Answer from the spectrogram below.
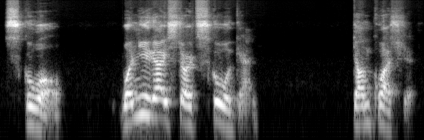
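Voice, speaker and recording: In a husky, expressive voice that sits a little high, a twenty-year-old creator talks to his viewers at a measured pace, answering comments. He rambles and repeats himself casually. The recording quality is rough.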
